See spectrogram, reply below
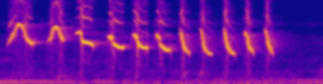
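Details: Full gacor tutor song of a greater green leafbird: about eleven loud whistled notes, the first rising then falling in an arch, the rest sharp downward slurs, evenly spaced roughly four per second.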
